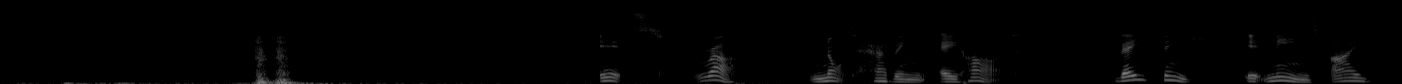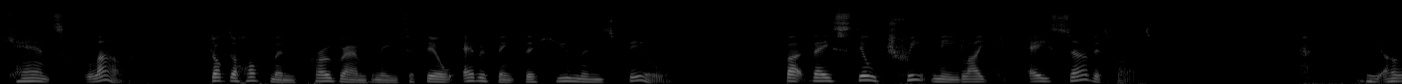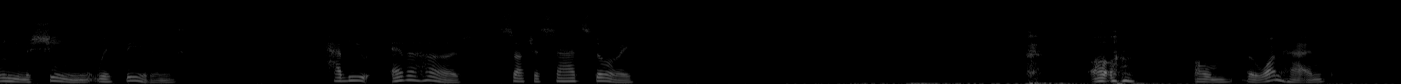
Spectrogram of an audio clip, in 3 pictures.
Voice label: sad robot voice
